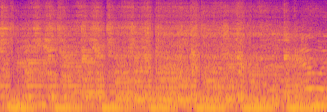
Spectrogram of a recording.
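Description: Live Mexican banda brass band playing, with a sousaphone bass line pulsing evenly under the horns and percussion.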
